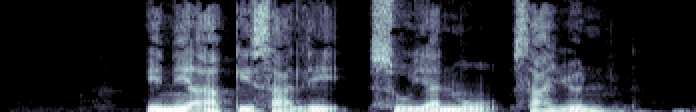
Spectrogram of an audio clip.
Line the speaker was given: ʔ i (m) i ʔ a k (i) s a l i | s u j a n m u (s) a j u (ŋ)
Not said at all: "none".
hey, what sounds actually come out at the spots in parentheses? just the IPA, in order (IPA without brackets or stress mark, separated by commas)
n, i, s, n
